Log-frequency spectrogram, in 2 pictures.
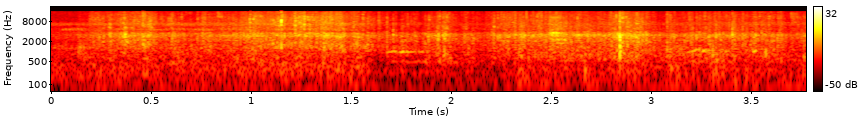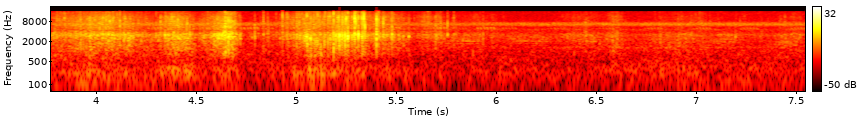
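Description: Rustling and crinkling of napa cabbage leaves and a plastic sack being handled, with scattered crisp crackles as the leaves are pushed into the sack.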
